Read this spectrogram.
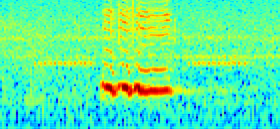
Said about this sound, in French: La nuit, quand je suis là, j'entends un hibou petit-duc euh, qui répond à un autre.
